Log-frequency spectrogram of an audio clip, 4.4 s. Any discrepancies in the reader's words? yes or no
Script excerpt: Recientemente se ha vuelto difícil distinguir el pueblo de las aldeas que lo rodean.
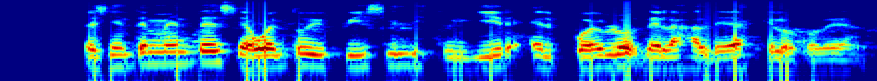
no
